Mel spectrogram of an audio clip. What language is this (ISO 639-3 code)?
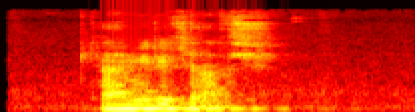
fas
